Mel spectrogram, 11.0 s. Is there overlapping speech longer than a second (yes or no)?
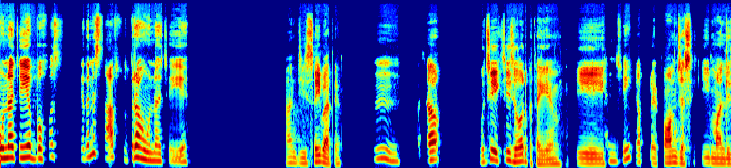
no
